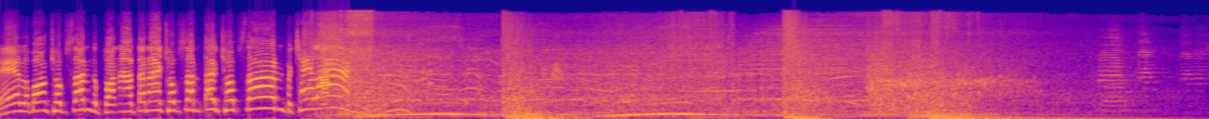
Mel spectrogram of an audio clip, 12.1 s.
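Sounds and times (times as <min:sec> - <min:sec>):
car engine revving: 0:03.1 - 0:12.0
sharp engine bangs: 0:03.1 - 0:12.0.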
